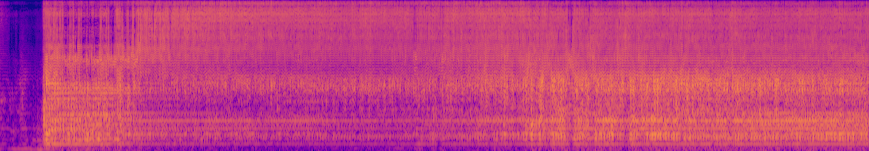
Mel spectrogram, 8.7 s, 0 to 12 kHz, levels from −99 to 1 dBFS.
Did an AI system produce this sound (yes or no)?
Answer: yes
